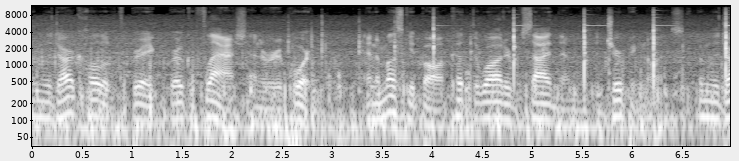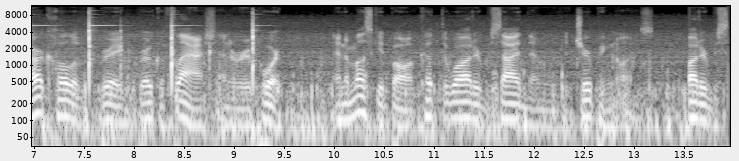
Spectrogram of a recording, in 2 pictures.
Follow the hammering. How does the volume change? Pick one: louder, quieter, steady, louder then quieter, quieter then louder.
louder then quieter.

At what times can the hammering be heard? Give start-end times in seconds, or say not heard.
2.5-9.3.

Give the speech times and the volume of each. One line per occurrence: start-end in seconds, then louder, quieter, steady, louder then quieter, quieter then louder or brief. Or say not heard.
0.0-13.9 steady.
